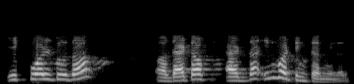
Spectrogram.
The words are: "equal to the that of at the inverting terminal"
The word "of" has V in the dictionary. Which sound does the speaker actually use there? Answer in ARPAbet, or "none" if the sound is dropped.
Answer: P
